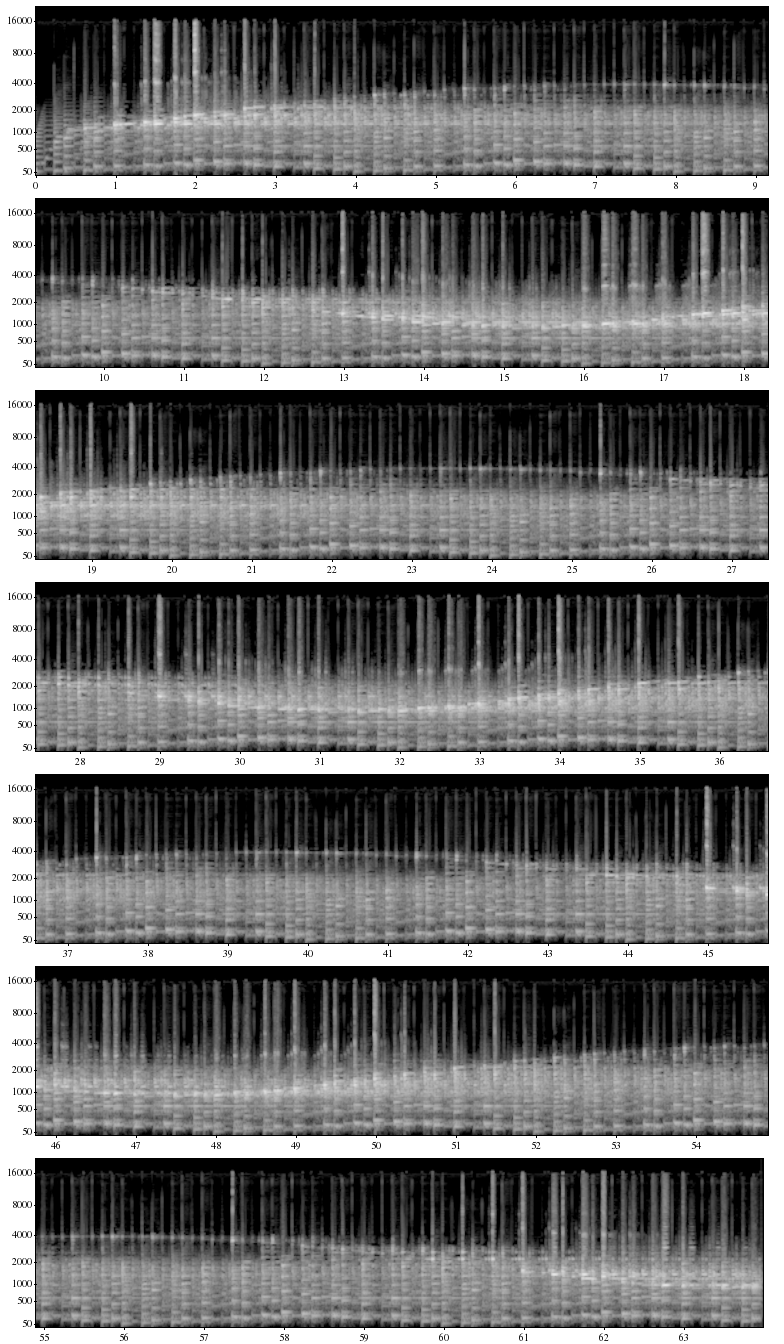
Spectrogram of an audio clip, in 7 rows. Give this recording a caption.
ARP A - var 4
ARPS A - I took a self created Juno (I own an Alpha-Juno 2) sound, made a little arpeggio-like sound for it, and mangled the sound through some severe effects (Camel Space, Camel Phat, Metallurgy, some effects from Quantum FX) resulting in 8 different flavours (1 till 8), all with quite some feedback in them. 8 bar loop at 4/4 120 BPM. Enjoy!
120bpm, arpeggio, feedback, juno, melodic, sequence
